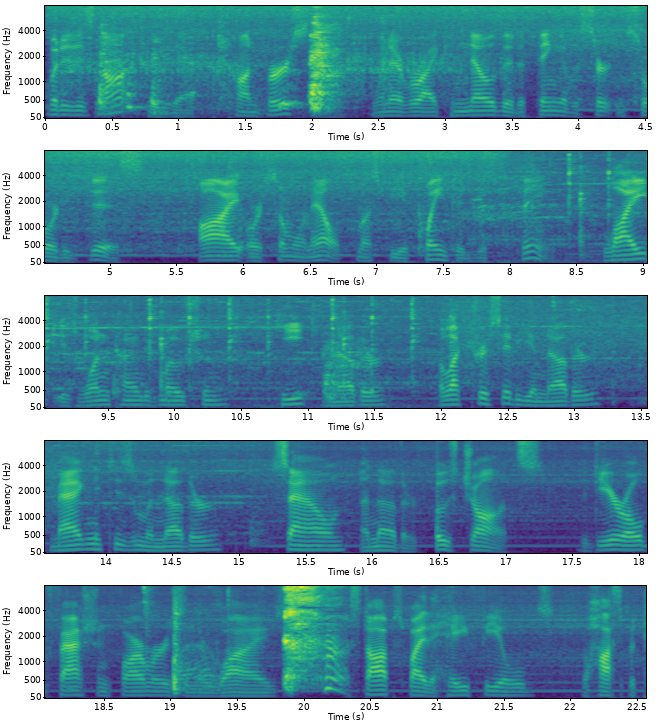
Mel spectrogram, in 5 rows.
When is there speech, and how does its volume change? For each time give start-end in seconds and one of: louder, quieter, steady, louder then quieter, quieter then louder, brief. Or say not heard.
0.0-22.5 steady.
